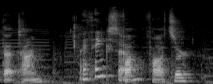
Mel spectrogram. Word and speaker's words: Fazer: time i think so foster thanks you guys spelled it out for me it's like f-a-t-z-e-r oh that's how you're supposed to pronounce it yeah so canelo if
